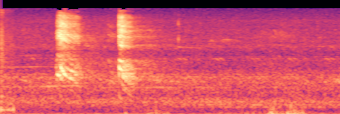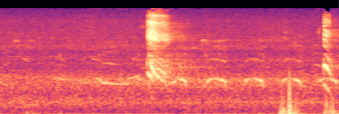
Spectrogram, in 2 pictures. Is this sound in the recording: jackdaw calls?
yes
